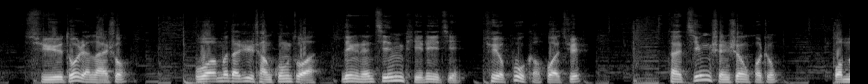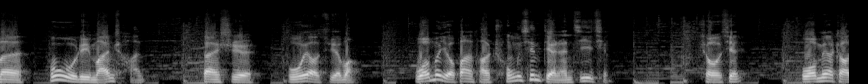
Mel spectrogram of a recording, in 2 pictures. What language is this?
Chinese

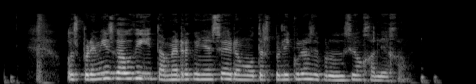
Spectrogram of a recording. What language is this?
Galician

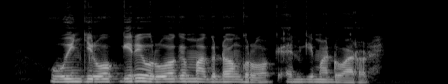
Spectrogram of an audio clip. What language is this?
Luo (Kenya and Tanzania)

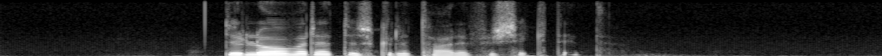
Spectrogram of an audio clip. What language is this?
Swedish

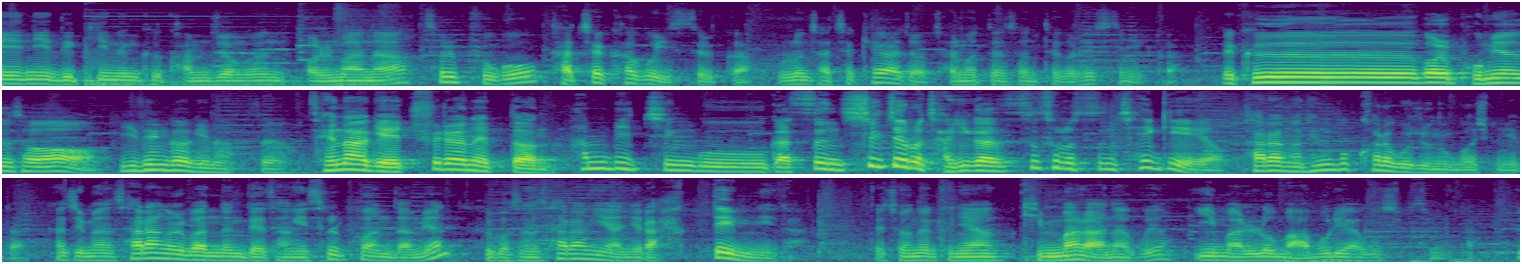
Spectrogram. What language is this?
Korean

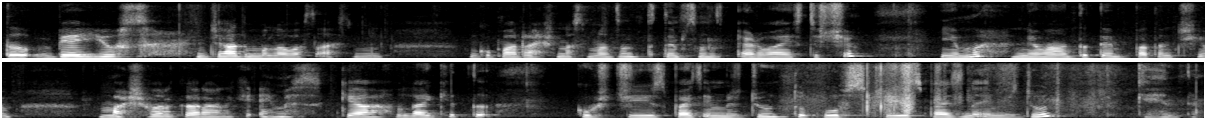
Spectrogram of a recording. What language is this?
Kashmiri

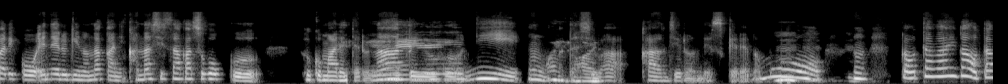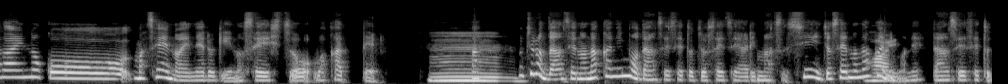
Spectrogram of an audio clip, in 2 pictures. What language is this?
Japanese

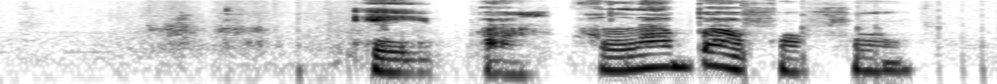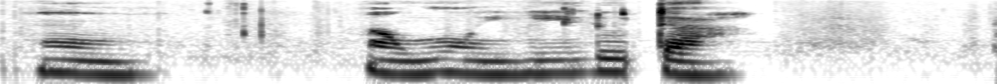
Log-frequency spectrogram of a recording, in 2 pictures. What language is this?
Yoruba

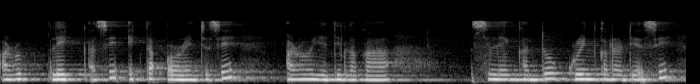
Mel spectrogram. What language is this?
Naga Pidgin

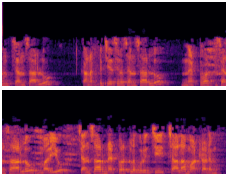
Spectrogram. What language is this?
Telugu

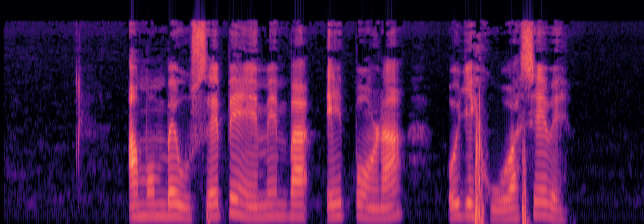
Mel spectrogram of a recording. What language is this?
Guarani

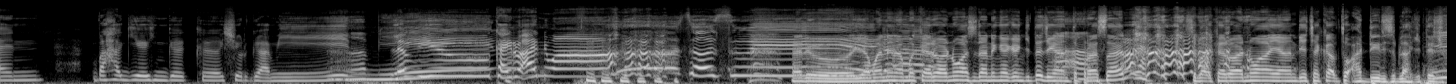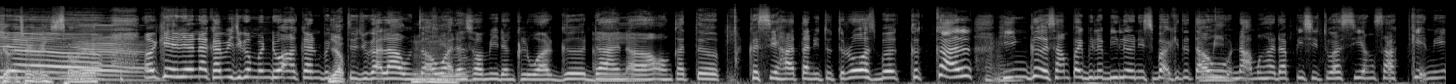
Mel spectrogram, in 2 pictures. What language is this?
Malay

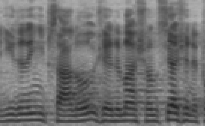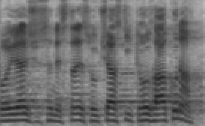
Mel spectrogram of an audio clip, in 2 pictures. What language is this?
Czech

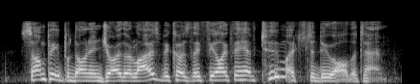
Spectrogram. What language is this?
English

